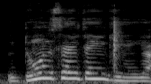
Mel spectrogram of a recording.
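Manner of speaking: fed up and letting it show; exasperated. Real, not acted. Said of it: "I'm still mad".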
